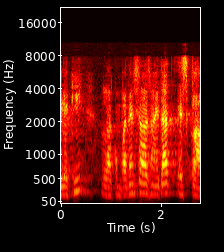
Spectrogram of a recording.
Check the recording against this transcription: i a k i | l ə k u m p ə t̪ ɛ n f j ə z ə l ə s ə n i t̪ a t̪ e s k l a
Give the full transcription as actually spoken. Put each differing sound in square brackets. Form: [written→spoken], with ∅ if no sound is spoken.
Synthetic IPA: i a k i | l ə k u m p ə t̪ ɛ n [f→s] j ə [z→ð] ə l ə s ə n i t̪ a t̪ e s k l a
